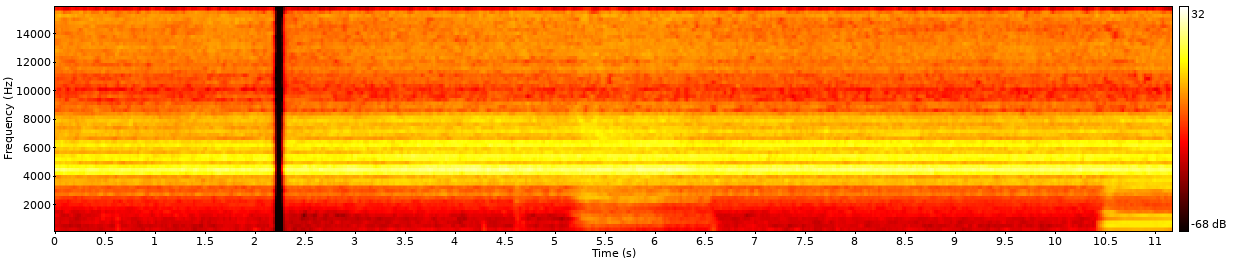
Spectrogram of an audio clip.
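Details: Cicadas heard while lying outdoors in nature: a dense, steady, high-pitched buzzing drone runs unbroken through the whole recording, with a momentary cut near the start, a soft rustling midway, and a brief low tonal hum at the end.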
